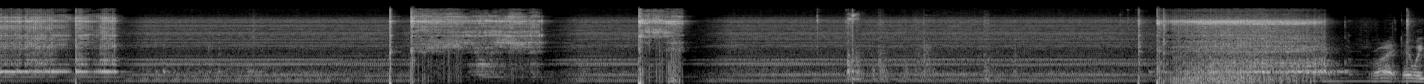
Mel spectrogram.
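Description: Metal grinds loudly against a spinning grinding wheel.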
